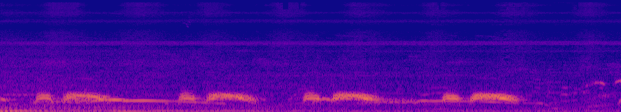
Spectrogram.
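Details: Song of a turtle dove: four paired coos, a brief lead note and then a drawn-out, slightly wavering purr, given at steady intervals of about one and a half seconds over a quiet background.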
